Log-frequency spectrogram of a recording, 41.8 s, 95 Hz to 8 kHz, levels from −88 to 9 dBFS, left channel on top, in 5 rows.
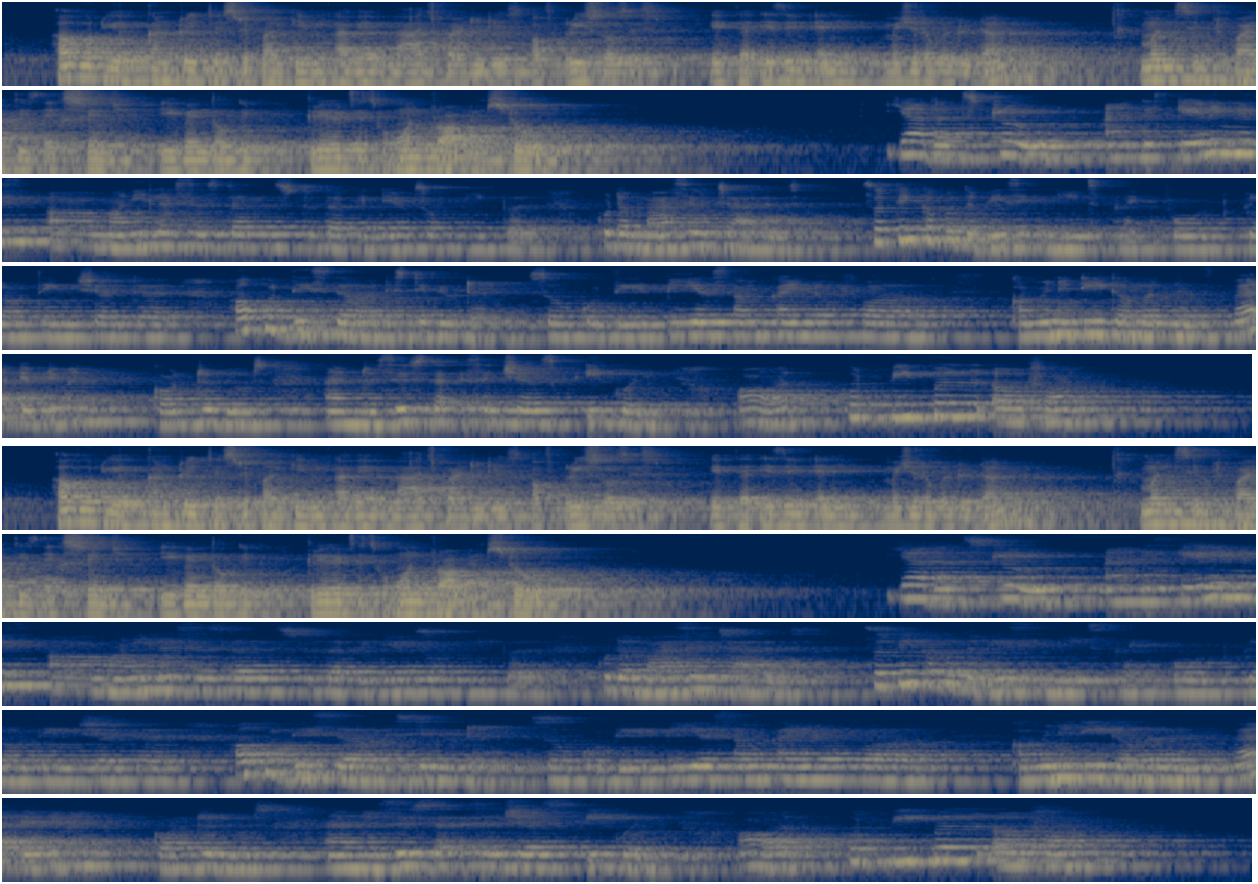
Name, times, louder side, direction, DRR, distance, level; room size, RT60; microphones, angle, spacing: voice 1, 0.4-4.4 4.7-6.7 7.6-10.0 10.4-12.1, equal, ahead, 0 dB, 0.6 m, -29 dB
voice 2, 14.3-15.4 15.7-22.0 22.5-31.2 31.8-34.1 34.5-38.8 39.0-40.6, left 1 dB, 70° left, 1 dB, 0.8 m, -34 dB
10.5 x 6.1 x 3.3 m, 2.6 s
head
